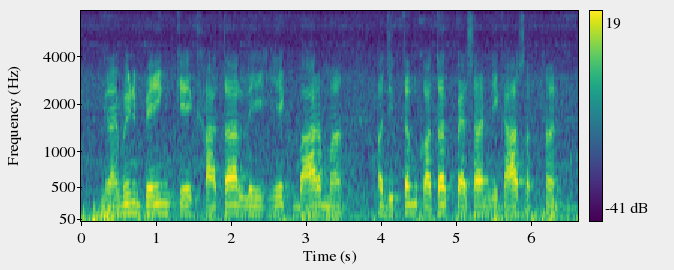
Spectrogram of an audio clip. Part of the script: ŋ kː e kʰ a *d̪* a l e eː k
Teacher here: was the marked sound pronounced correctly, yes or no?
no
